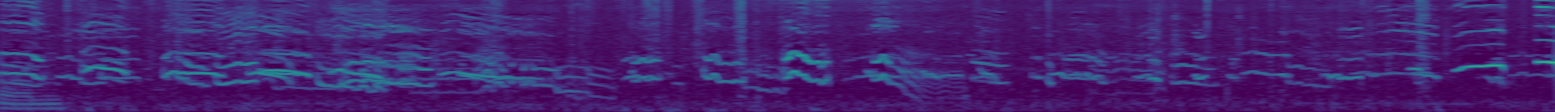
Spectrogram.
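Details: Four-week-old Dachshund puppies, seven in the litter, at play with kids on a trampoline, giving a dense run of overlapping squeaky whimpers that wobble up and down in pitch, several voices at once, almost without pause.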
